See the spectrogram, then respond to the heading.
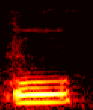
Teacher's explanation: ओ, औ का उच्चारण कंठ और ओष्ठ दोनों से उच्चारण करेंगे, कंठ से भी और ओष्ठ से भी। जैसे उच्चारण करके देखेंगे, ओ कंठ से निकला, फिर ओष्ठ से। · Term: कंठोष्ठम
